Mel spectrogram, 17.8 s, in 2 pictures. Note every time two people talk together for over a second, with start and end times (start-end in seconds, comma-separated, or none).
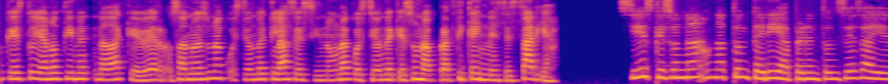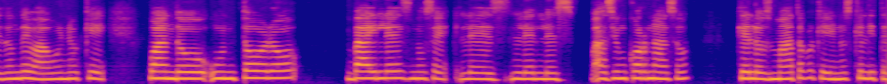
none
